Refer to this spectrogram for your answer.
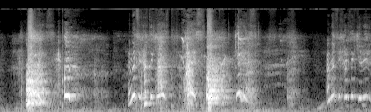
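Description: A Weimaraner whines in high, wavering cries, an excited greeting for someone arriving, with a person talking.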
